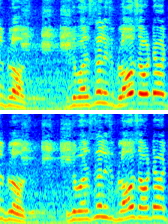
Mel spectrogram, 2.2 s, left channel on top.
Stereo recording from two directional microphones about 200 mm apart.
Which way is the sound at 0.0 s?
35° left (ahead or behind).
